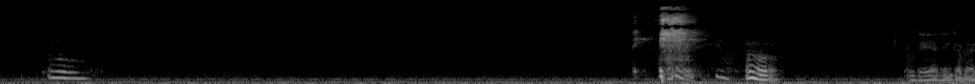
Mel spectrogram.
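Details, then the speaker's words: A quick sneeze, then a pair of loud sneezes several seconds later, with quiet room noise between, from a person with itchy eyes and nose, runny nose, hoarse voice and cough, thought to be allergies rather than a cold; sneezing. "actually done with the sneezing for now um God I'm a mess"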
